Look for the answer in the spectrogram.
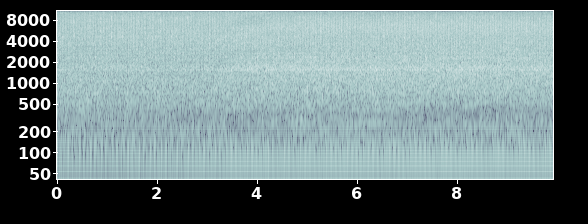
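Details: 1967 Citabria restoration, first start: steady, even low beat of about three firings a second over a constant throb; normal idle.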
